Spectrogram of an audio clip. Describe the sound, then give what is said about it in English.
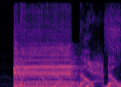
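A loud, harsh game show buzzer blares abruptly for about a second, its flat droning tone then giving way to a voice speaking. “Oh buzzer.”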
